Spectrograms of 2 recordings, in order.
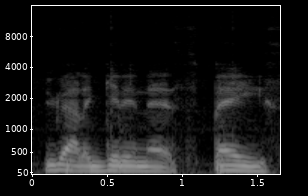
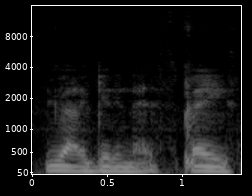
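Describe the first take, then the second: No difference in how they are said.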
